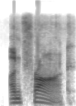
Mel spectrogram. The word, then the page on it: unfrock: American English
